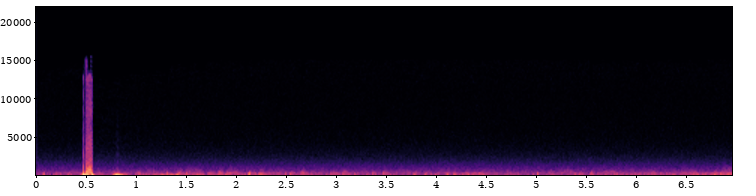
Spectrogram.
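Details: Fetal heart sounds at 16 weeks of pregnancy, picked up by Doppler: fast whooshing pulses through a steady hiss, after a loud knock at the start.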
